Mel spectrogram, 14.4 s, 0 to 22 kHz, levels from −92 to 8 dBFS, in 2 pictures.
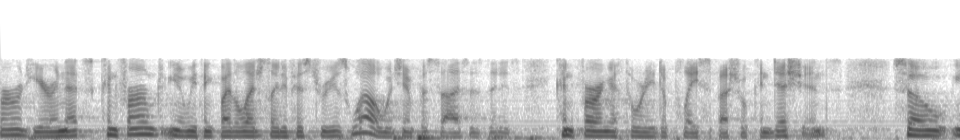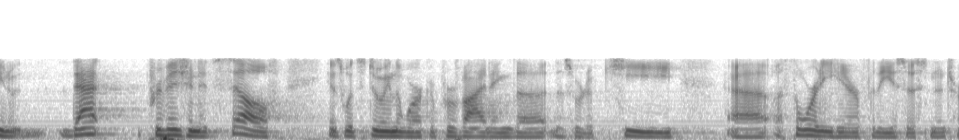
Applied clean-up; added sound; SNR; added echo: none; none; none; none.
